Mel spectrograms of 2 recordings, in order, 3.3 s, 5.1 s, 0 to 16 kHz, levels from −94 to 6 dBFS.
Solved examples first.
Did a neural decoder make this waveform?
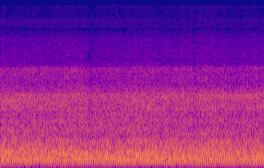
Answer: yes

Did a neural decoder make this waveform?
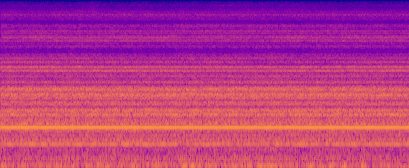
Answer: yes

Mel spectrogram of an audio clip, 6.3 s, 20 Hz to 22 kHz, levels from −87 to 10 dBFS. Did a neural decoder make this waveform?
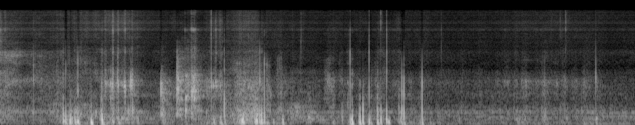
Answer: yes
